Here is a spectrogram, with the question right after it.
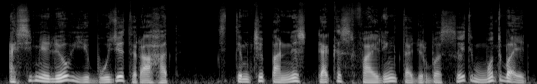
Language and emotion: Kashmiri, happy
